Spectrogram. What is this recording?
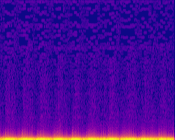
SUB BASS SINE D
Korg Polsix with a bad chip
bass, d, droning, modulating, reso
